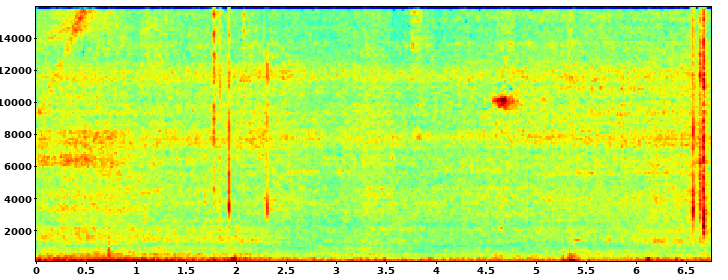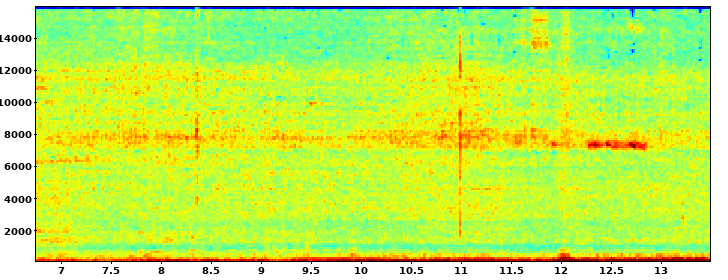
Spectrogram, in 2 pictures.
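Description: Cars and heavier vehicles pass on a Guatemala City street, making a continuous low traffic rumble that swells slightly toward the end, with faint background voices.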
